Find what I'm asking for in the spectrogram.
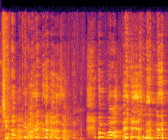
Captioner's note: laughing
